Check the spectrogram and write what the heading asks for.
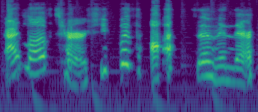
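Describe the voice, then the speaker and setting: A bubbly woman chats as a guest on a casual live stream. Her voice is bright and fairly high, and her pitch moves a lot. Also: very animated, moderate pace, no room sound, soft background music, rough recording.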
